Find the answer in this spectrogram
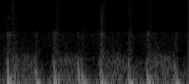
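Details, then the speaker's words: Heartbeats with a soft whooshing murmur so the sounds are less crisp, from blood flowing back across the valve: severe mitral regurgitation murmur. "so that whooshing noise it's not as crisp that's the sound of the blood flowing back across the way so severe mitral regurgitation"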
